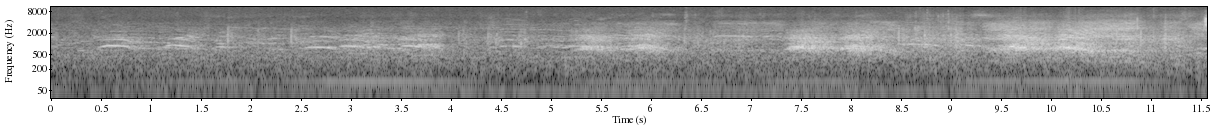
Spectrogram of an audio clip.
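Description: Chelsea football crowd at a 1970s league match against Derby County, a distant roar of voices building in surges and swelling louder toward the end, with a commentator speaking over it.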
